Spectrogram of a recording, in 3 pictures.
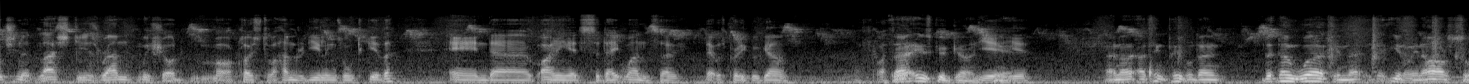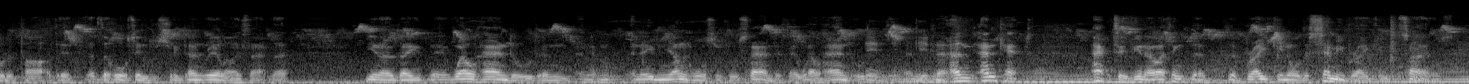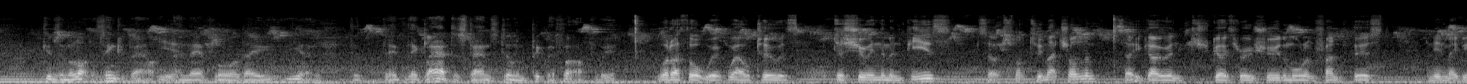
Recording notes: Cambridge, New Zealand. We sat outside with the birdsong.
